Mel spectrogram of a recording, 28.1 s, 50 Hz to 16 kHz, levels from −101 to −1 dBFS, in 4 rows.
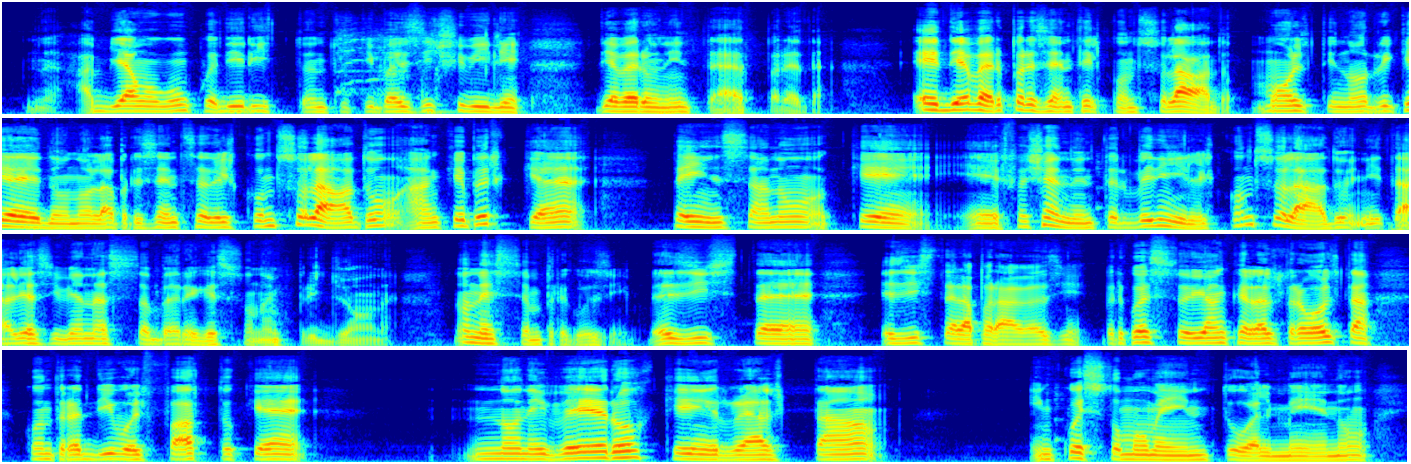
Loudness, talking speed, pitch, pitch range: -28 LUFS, 155 wpm, 150 Hz, 135-165 Hz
